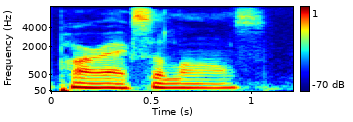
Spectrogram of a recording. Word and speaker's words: par excellence: And the tip-off for pronunciation is that the word par is in front of it. That's the tip-off. This is the French-derived version of that, so you'll pronounce it par excellence.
